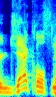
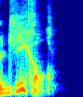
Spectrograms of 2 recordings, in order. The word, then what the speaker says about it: Jekyll: The only version where Dr. Jekyll's name is pronounced correctly, Dr. Jekyll.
